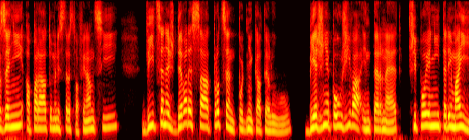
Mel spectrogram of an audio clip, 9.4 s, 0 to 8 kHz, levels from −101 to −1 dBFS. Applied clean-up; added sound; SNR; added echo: neural mask model Resemble Enhance denoiser.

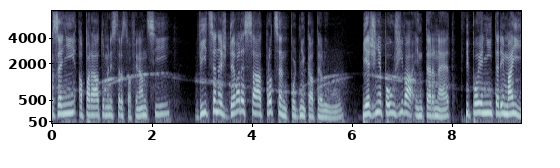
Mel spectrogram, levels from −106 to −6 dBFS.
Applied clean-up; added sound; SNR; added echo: neural mask model RNNoise.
